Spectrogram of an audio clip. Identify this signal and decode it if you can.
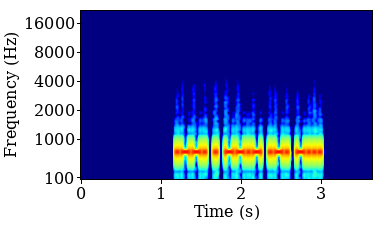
Morse code, heard as a keyed tone, about 36 wpm, 690 Hz. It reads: PEQRB
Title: Code Groups - 5 Letters - 35wpm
